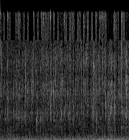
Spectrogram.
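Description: Tap water runs through a hose into a Samsung single-tub washing machine converted to manual filling, a steady close rushing gush that stays loud and even throughout with no voices.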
